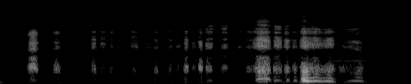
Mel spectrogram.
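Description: A young man out of breath from walking too fast while carrying a heavy notebook computer and books pants heavily, in a run of short ragged gasps that grow denser and more strained toward the end, close and alone.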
